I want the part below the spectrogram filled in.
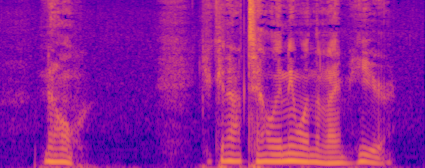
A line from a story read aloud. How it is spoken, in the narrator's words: pleaded abruptly, agitated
